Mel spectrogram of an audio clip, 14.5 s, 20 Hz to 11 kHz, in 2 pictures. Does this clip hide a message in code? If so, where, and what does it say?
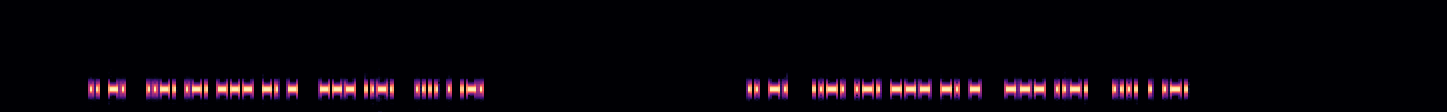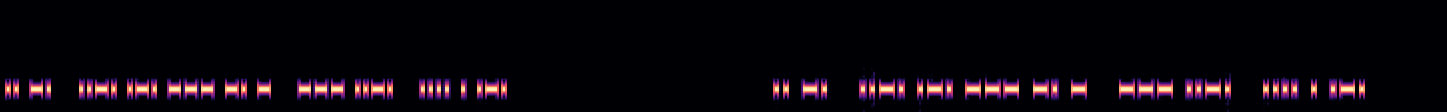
Yes: Morse code from 0.4 to 14.1 s, heard as a keyed tone, about 64 wpm, 700 Hz. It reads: IN FRONT OF HER IN FRONT OF HER IN FRONT OF HER IN FRONT OF HER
